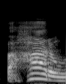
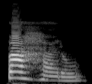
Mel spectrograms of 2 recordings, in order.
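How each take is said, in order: First: Pájaro wrongly stressed as "pa-JA-ro"; mock mistake, pájaro with a loud "JA"; misplaced stress. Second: Pájaro punched on "PÁ"; first-syllable stress. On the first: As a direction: punch the middle syllable "ja" in pájaro. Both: Shown as a demonstration. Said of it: "porque no decimos pájaro".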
